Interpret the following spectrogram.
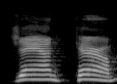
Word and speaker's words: Jann Karam: million things million things welcome to the show Jan Karem what's up yay you got it right you said it right and uh Curb Your Enthusiasm most recently feed them 12.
